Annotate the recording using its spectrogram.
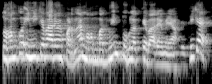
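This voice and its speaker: A man with a high voice teaches a casual history lesson for exam students. He keeps asking rhetorical questions and answering them himself, checking in often with his listeners. The recording sounds dull and lo-fi. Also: expressive, racing.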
